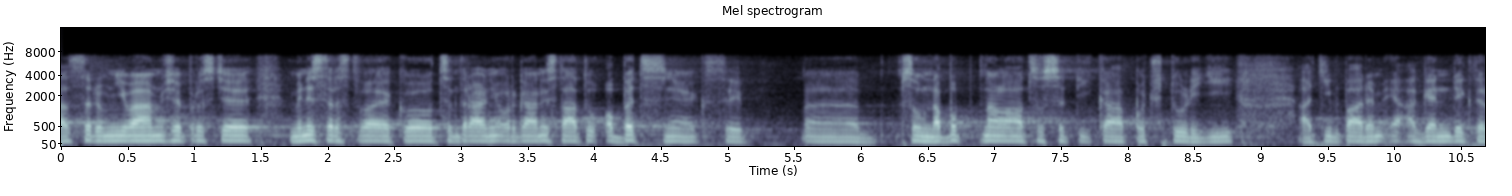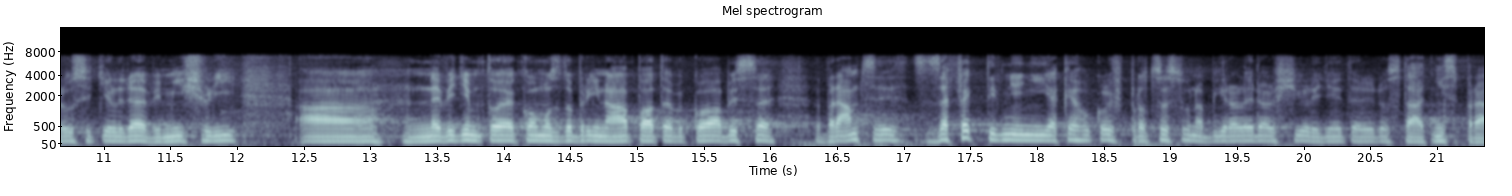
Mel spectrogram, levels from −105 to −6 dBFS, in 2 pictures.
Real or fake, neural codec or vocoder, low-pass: real; none; 7.2 kHz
